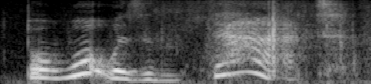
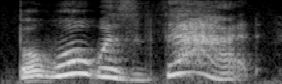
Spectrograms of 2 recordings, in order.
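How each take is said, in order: First: Said in the usual way. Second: But what was that? asked higher, wondering; curious wonder. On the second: Shown as a demonstration. Reader rereads the line with wonder. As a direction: lift it with curiosity. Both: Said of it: "Oops, sorry".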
